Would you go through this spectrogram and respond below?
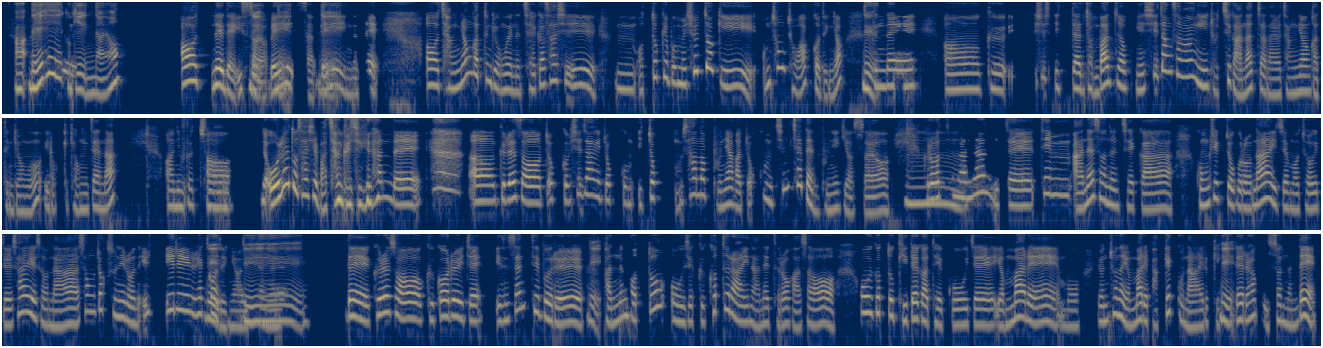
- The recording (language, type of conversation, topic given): Korean, advice, 연봉 협상을 앞두고 불안을 줄이면서 효과적으로 협상하려면 어떻게 준비해야 하나요?
- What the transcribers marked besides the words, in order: other background noise; laughing while speaking: "마찬가지긴 한데"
